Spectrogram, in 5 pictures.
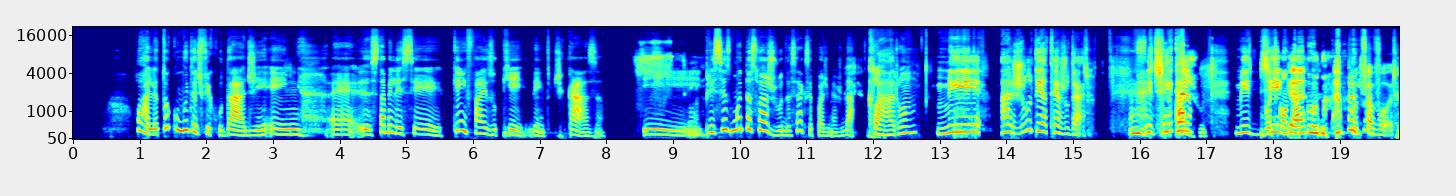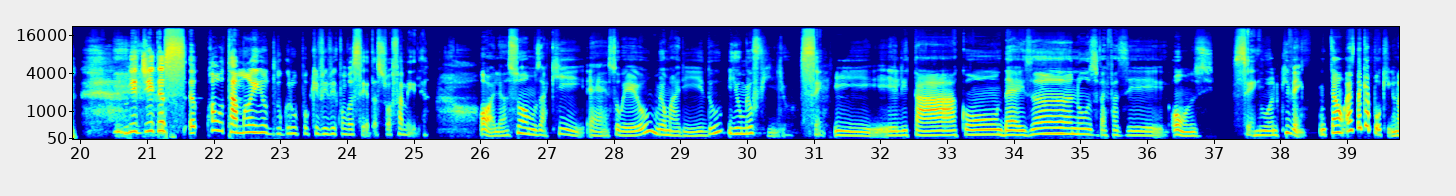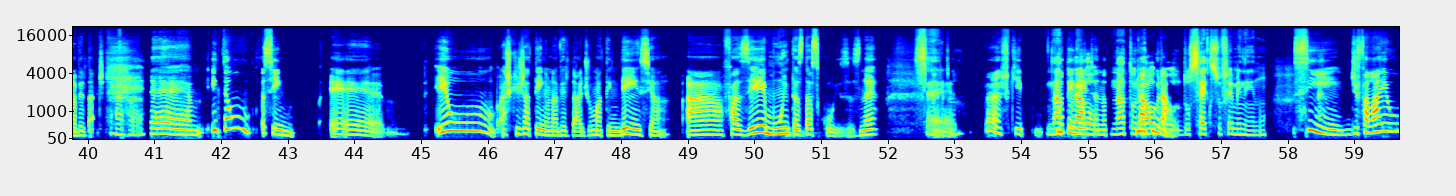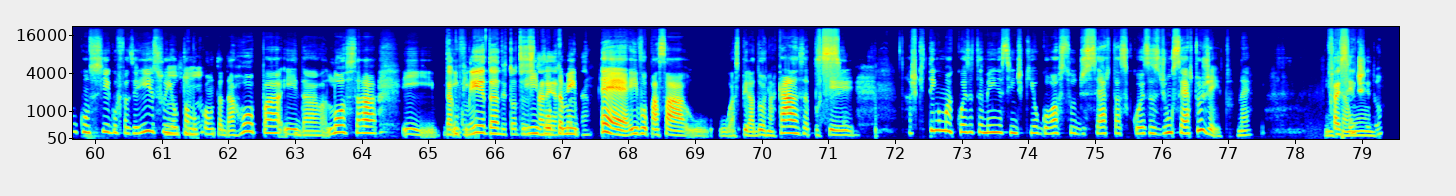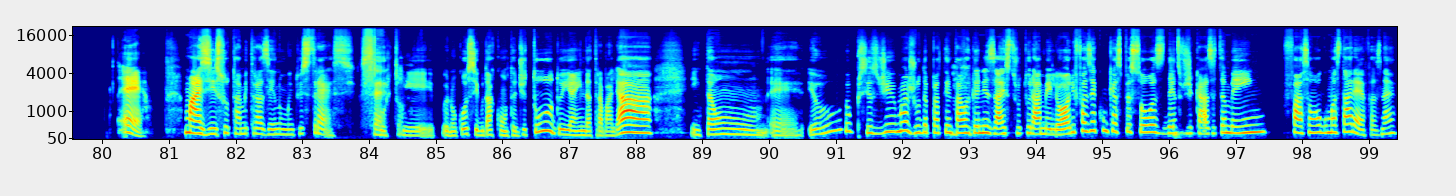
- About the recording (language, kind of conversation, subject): Portuguese, advice, Como posso superar a dificuldade de delegar tarefas no trabalho ou em casa?
- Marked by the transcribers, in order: other background noise; tapping; chuckle; laugh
